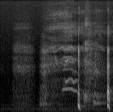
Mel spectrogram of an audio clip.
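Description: A man laughing in breathy, wheezing gasps. It starts as airy breaths and turns into a squeaky, wavering laugh about a second in, with a sharp burst near the end.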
